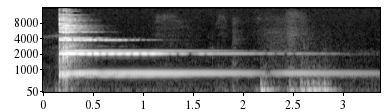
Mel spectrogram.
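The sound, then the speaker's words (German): Two wine glasses touch in a single bright clink as a toast while tasting a Kabinett wine, and their clear ringing tone lingers and slowly fades over a few seconds, with faint handling sounds underneath. “Okay, dann probieren wir das Ganze mal. Jawohl. Cheers. Prost.”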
